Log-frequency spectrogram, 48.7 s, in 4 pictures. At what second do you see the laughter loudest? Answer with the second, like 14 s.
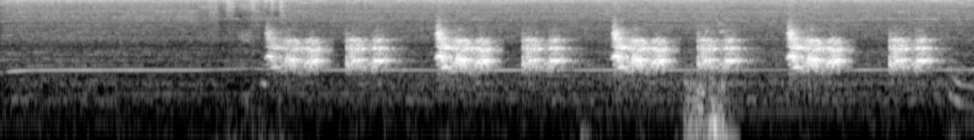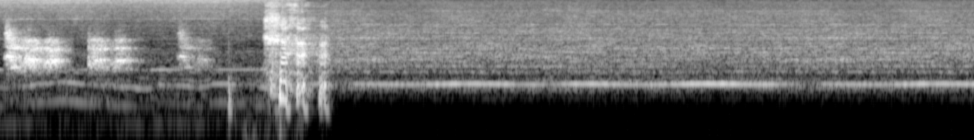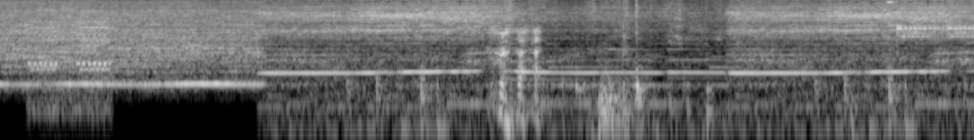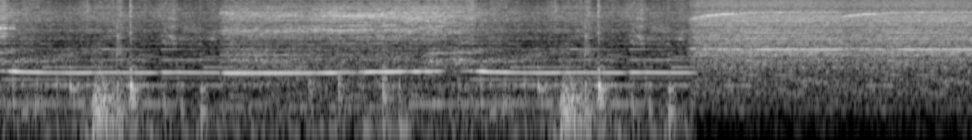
16 s.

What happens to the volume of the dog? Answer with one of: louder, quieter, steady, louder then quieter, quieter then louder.
steady.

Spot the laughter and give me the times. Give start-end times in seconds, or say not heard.
15.0-16.3, 30.4-31.1.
